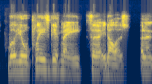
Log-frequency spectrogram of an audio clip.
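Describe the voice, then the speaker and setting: The sound is dry and close, with no echo. A man speaks very slowly at a medium pitch with fairly even intonation. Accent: Yorkshire. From Yorkshire, northern England. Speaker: scale modeler and YouTuber. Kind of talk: casual chat.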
